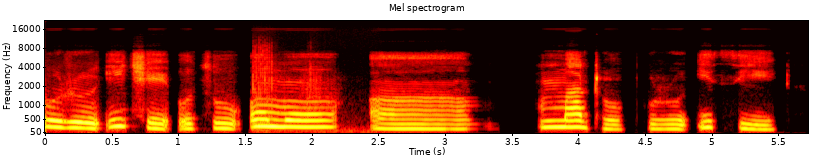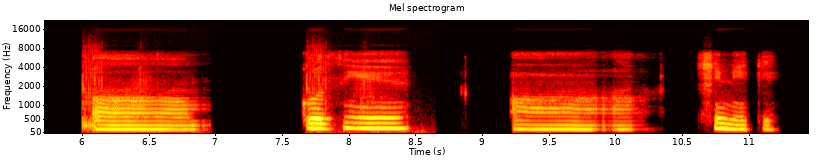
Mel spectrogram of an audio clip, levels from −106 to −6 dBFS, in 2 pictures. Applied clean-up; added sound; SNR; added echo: none; Fart; 17 dB; none.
